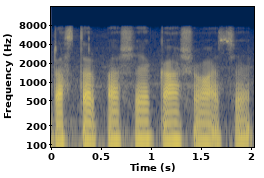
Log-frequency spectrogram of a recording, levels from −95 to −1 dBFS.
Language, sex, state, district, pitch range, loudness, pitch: Bengali, male, Assam, Hailakandi, 110-115 Hz, -20 LUFS, 115 Hz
